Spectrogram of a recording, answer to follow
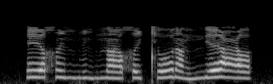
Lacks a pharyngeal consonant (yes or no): no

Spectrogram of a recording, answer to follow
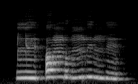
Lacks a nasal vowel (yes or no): yes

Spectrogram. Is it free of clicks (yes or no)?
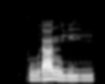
yes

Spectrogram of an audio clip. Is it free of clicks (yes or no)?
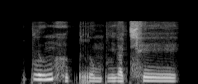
yes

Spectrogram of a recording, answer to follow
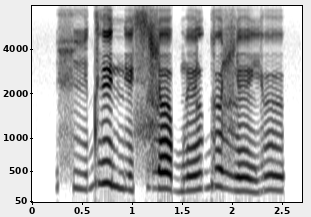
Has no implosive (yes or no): yes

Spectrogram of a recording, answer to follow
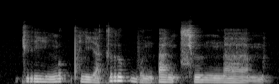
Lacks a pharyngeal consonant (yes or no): yes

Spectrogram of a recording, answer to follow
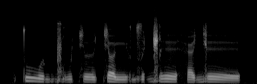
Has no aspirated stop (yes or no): yes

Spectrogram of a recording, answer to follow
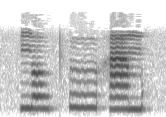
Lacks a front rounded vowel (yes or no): yes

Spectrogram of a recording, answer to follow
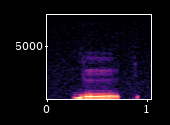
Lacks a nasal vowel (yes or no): no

